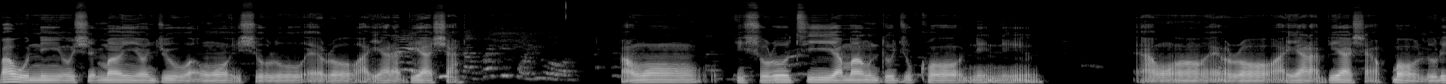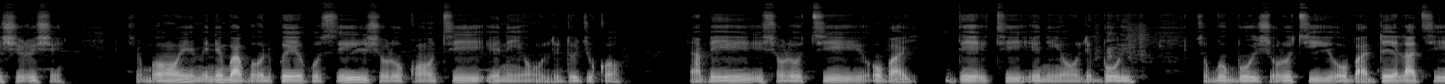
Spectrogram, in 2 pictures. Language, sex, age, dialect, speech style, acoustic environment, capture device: Yoruba, male, 45-54, Nigeria - Lagos Yoruba, happy, people talking, mobile / Linux / Chrome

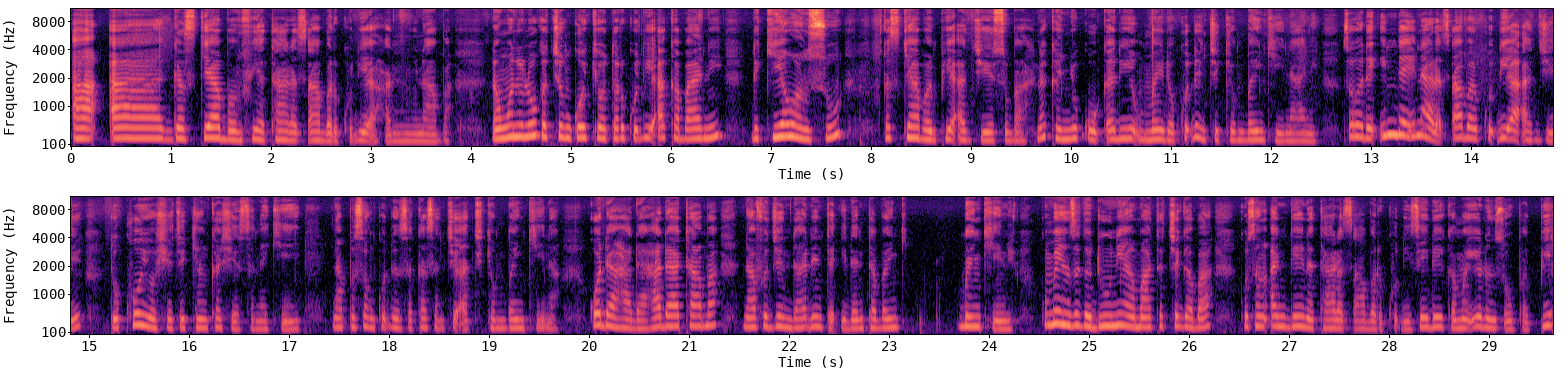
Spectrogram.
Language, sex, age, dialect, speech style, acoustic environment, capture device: Hausa, female, 25-34, Nigeria - Kano, relaxed; focused, nature; silence, mobile / Linux / Chrome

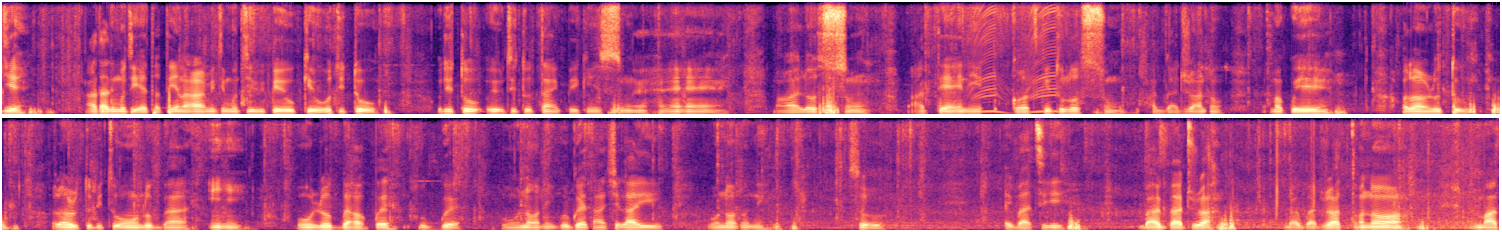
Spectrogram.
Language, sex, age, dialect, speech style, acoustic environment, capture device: Yoruba, male, 18-24, Nigeria - Lagos, relaxed, people talking; appliances, mobile / Linux / Chrome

